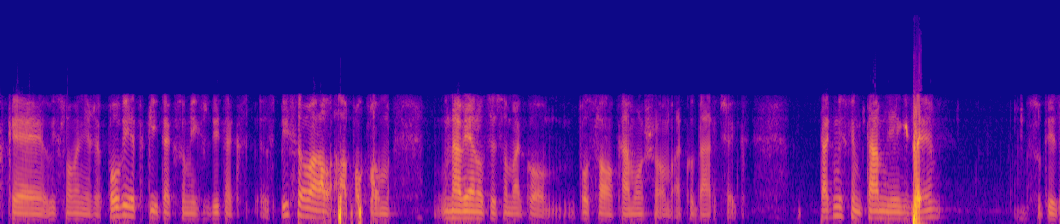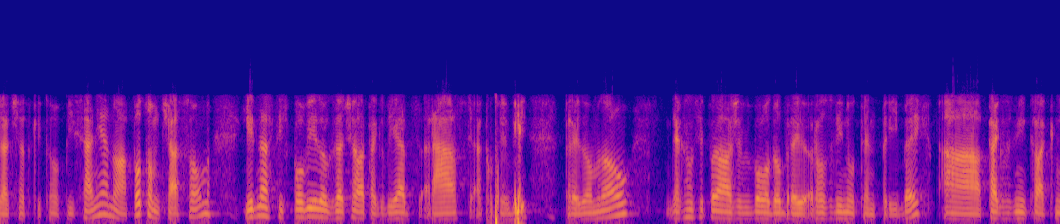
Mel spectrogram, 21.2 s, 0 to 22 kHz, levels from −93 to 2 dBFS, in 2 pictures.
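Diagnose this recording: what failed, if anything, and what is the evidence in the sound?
Throughout, the speech has a buzzy, gravelly roughness and a narrow telephone band of about 150 Hz to 3.6 kHz. That points to the codec stage, GSM full-rate coding at 13 kbps. It resynthesises the vocal tract from a sparse, regularly spaced pulse excitation, which leaves plainly audible coding damage.

Squawks, pops and gargling break through at 3.20–3.77 s, at 9.04–9.27 s just after "myslím tam", and at 15.46–15.85 s. These are GSM bit errors from the network link. Corrupted filter, pitch or gain parameters distort the spectrum or level of each decoded frame they hit.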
